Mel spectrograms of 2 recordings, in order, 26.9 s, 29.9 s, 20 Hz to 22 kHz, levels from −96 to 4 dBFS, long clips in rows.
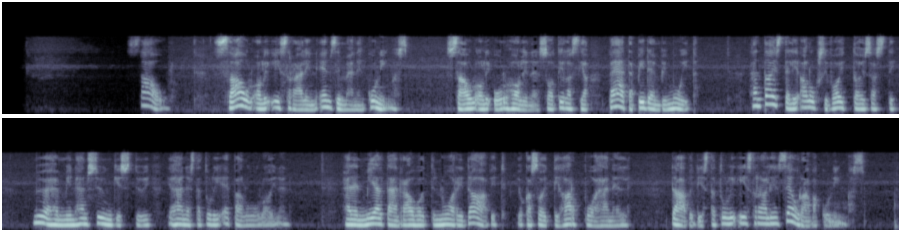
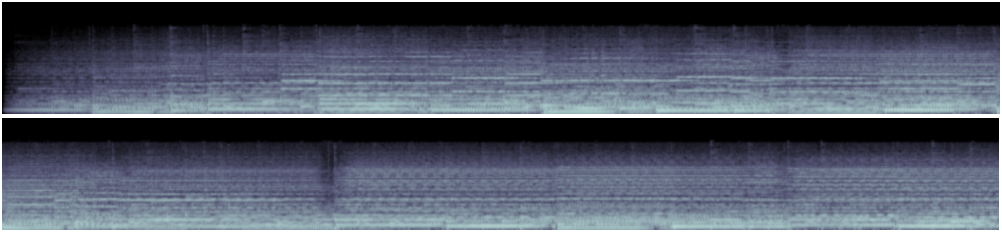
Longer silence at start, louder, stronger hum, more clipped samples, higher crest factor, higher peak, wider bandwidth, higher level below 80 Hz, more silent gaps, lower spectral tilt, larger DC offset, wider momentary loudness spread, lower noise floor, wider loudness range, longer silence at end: first, 1.9 s vs 0.2 s; about the same, -22 LUFS vs -23 LUFS; neither; neither; first, 22 dB vs 14 dB; first, -2 dBFS vs -8 dBFS; second, 7.6 kHz vs 9.8 kHz; second, -64 dBFS vs -38 dBFS; neither; second, -5 dB/octave vs -7 dB/octave; second, under 0.1% vs 0.1%; first, 13 LU vs 6 LU; first, -70 dBFS vs -43 dBFS; first, 5 LU vs 2 LU; about the same, 0.05 s vs 0 s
